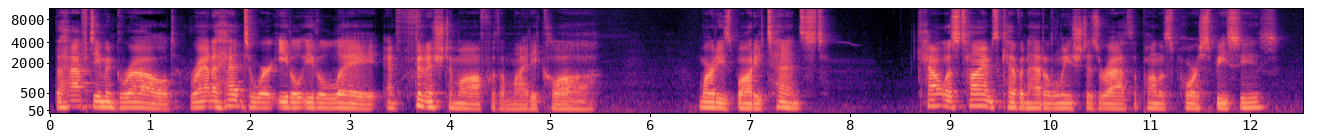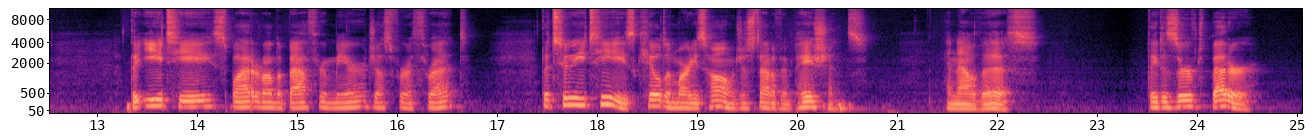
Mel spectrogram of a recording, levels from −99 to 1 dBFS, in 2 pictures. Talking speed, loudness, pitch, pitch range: 145 wpm, -22 LUFS, 125 Hz, 110-135 Hz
